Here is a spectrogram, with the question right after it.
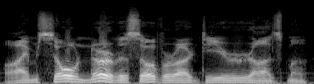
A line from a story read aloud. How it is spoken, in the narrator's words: said the Cowardly Lion in his deep, rumbling voice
